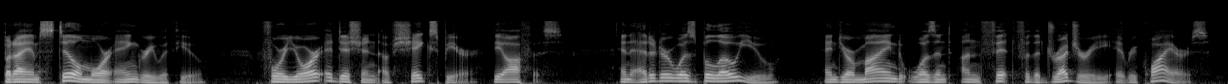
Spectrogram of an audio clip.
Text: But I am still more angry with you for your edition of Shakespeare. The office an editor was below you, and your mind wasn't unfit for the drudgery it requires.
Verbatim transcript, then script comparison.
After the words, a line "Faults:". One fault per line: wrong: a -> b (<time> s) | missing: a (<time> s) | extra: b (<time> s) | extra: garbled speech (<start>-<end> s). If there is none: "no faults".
But I am still more angry with you for your edition of Shakespeare. The office an editor was below you, and your mind wasn't unfit for the drudgery it requires.
Faults:
no faults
